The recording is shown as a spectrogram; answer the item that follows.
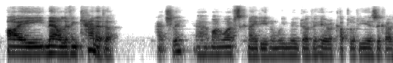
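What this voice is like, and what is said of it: English accent. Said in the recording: “my Hollywood villain accent ... I'm English”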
